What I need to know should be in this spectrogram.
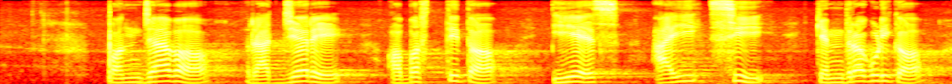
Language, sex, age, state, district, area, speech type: Odia, male, 30-45, Odisha, Nayagarh, rural, read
